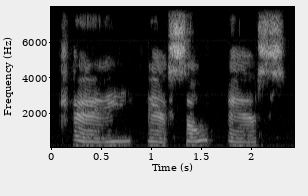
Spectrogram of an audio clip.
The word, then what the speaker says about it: Hyksos: Again, Hyksos, pronounced Hyksos.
